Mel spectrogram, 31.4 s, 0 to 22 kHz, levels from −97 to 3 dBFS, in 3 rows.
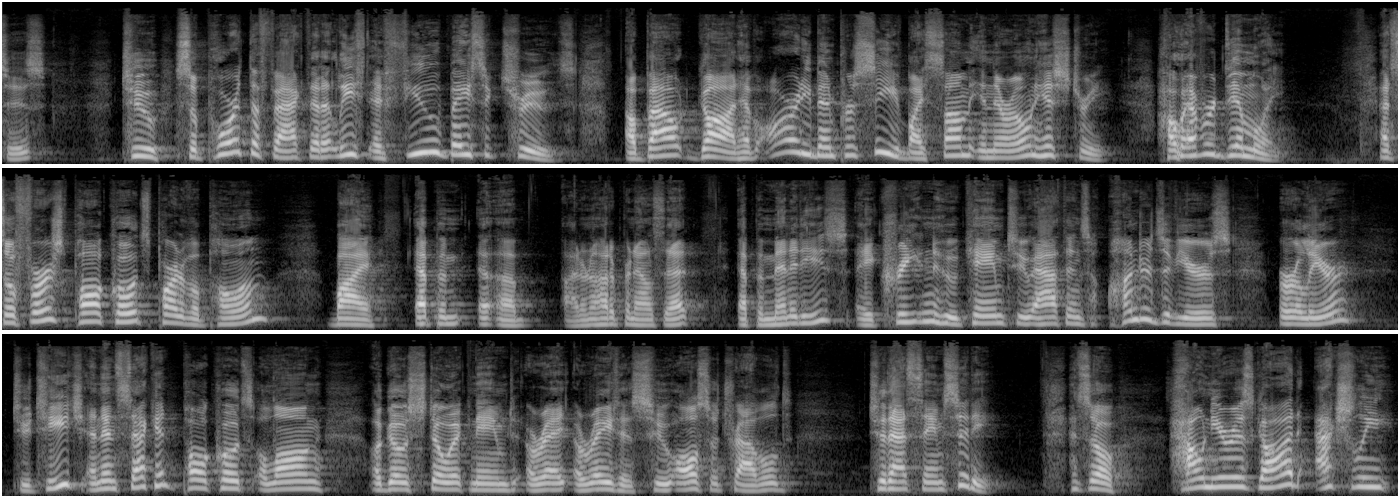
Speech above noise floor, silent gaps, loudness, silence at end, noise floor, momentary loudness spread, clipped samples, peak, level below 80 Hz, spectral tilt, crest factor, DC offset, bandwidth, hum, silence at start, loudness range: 40 dB; none; -23 LUFS; 0.1 s; -63 dBFS; 12 LU; under 0.1%; -2 dBFS; -78 dBFS; -4.5 dB/octave; 20 dB; under 0.1%; 18.5 kHz; none; 0 s; 4 LU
